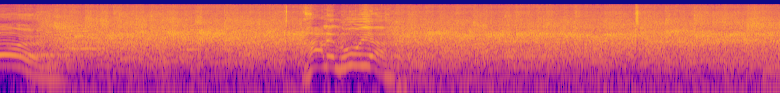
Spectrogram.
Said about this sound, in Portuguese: se você crê nisso, levanta as duas mãos, porque é uma época, e aplaude ao nome do Senhor.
